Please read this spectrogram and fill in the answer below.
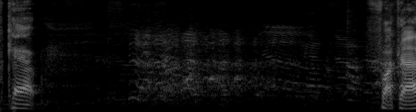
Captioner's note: audience chuckles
